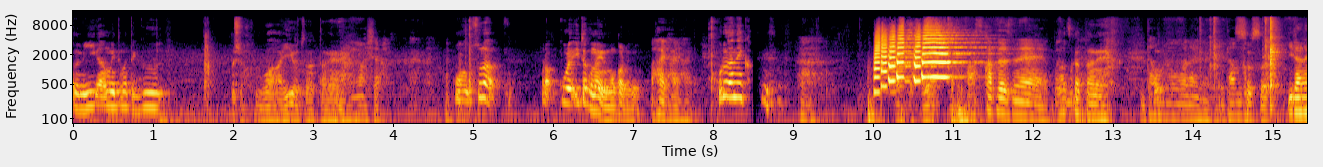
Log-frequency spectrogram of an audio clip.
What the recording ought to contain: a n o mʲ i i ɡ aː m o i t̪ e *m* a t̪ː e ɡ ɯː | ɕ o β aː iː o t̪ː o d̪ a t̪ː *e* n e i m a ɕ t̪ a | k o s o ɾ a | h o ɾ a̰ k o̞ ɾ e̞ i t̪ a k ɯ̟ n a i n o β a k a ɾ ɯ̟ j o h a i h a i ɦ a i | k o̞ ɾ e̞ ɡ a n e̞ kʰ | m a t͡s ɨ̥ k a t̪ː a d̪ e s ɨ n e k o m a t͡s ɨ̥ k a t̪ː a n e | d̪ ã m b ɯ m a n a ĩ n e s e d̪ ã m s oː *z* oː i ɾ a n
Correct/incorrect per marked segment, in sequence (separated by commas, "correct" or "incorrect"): correct, incorrect, incorrect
